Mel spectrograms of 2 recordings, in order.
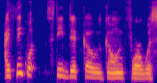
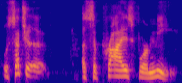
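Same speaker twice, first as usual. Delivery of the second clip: normal talking voice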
